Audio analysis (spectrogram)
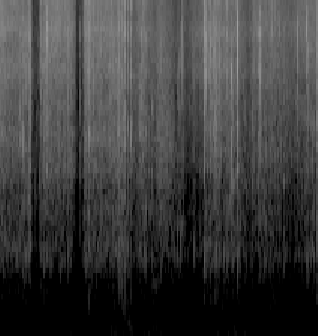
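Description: Both hands rub and press a stack of thin pale paper sheets flat with fingertips and palms, crinkling them. A dense, bright crinkling rustle runs throughout, with brief dips in loudness around half a second and one second in.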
